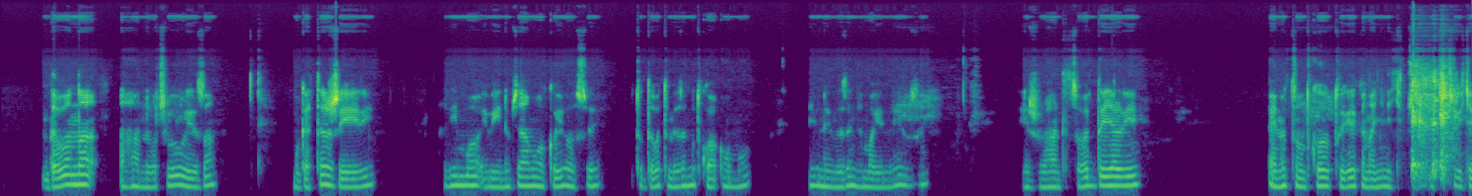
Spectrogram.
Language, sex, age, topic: Kinyarwanda, male, 18-24, finance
